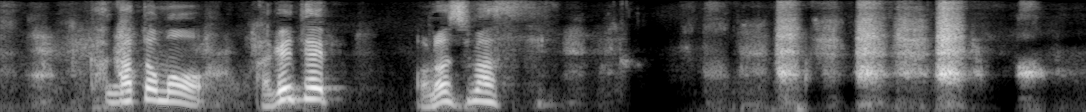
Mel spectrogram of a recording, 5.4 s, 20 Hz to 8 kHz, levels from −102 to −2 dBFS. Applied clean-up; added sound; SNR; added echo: neural mask model Resemble Enhance denoiser.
